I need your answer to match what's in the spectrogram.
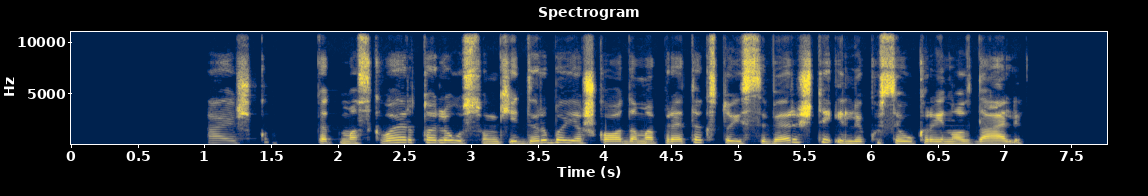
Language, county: Lithuanian, Klaipėda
